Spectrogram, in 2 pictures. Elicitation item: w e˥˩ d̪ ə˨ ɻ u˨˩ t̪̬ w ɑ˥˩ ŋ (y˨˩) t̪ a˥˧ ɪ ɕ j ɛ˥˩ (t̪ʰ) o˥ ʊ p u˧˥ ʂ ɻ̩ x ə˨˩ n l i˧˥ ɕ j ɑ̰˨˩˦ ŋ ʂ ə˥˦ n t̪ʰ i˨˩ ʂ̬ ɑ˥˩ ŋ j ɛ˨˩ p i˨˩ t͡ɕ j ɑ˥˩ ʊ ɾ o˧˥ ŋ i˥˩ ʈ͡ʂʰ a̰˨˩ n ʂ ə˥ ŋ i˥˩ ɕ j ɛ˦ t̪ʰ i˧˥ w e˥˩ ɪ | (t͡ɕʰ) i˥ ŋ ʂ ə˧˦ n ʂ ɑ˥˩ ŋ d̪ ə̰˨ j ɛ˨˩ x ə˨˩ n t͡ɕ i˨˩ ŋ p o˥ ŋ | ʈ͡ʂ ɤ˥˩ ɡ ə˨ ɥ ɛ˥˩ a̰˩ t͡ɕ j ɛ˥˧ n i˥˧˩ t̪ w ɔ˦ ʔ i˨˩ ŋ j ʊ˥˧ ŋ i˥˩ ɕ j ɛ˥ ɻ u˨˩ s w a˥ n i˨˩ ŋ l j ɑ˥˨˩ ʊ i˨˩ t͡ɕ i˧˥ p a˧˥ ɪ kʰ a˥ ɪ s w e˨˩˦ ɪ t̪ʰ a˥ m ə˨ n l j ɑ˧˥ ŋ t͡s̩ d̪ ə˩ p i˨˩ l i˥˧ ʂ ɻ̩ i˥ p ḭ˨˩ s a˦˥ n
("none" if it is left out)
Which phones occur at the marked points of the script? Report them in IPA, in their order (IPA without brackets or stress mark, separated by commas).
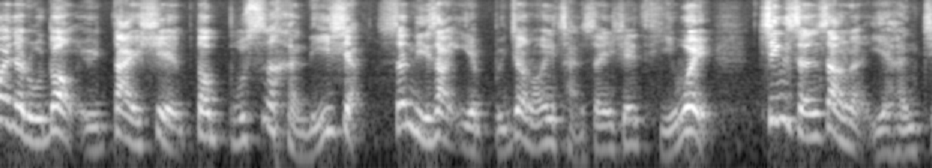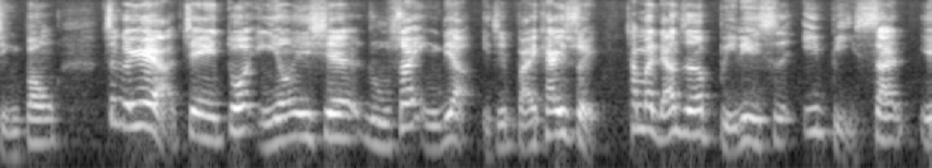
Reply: y˨˩, t̪, t͡ɕ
